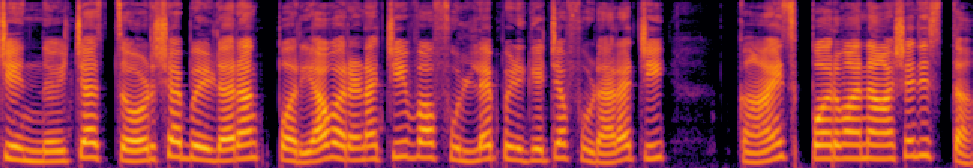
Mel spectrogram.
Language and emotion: Goan Konkani, disgusted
